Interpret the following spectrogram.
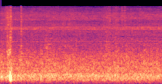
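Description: An aluminium Trangia pot clanks once as it is set back down as a lid over the frying pan. Under it runs the steady hum of the gas burner heating the pan.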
